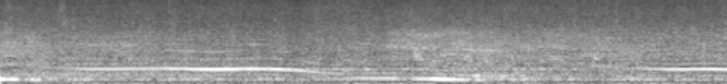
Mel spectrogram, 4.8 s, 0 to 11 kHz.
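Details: Humpback whale song recorded underwater on Capitol Records ST-620: a sustained mid-pitched wavering moan that dips and rises, low grunting pulses beneath it, and a steady tonal note returning at the end over ocean hiss.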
